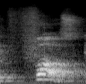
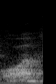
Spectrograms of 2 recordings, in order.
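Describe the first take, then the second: First: FOS loud and raised; strong acute tone. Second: Fos said as a soft, sinking "oh"; lowered circumflex tone. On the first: Teacher showing what not to say, fos loud and high. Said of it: "en vez de decir fos". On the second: Teacher showing the old circumflex sound, voice dropped low. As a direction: let the vowel of fos drop down quietly. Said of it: "era más para abajo". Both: Shown as a demonstration.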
